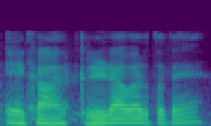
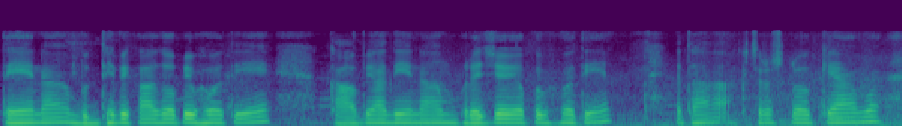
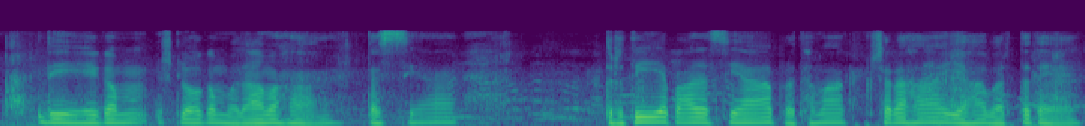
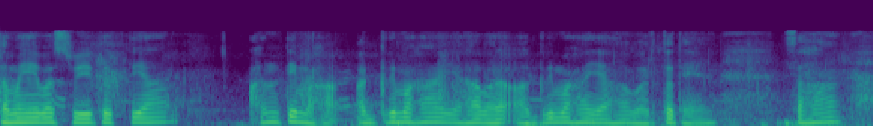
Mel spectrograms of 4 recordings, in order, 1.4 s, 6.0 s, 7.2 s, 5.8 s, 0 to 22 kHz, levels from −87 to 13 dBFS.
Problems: background sounds at intervals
